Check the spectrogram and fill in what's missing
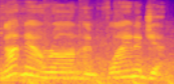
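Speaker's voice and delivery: ordinary talk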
